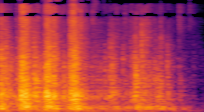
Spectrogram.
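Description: Handling noise right on the microphone: a quick run of rustles and knocks as something is pressed against and moved across the camera, loudest at first and dying away near the end.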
